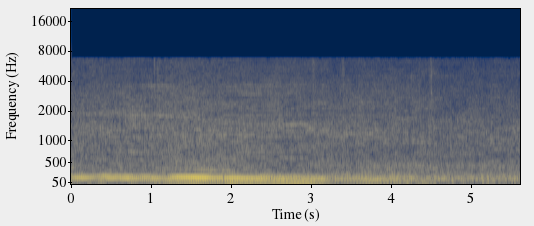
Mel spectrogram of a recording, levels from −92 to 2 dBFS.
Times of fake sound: 0.4-1.0 (codec, SNAC); 1.9-5.6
